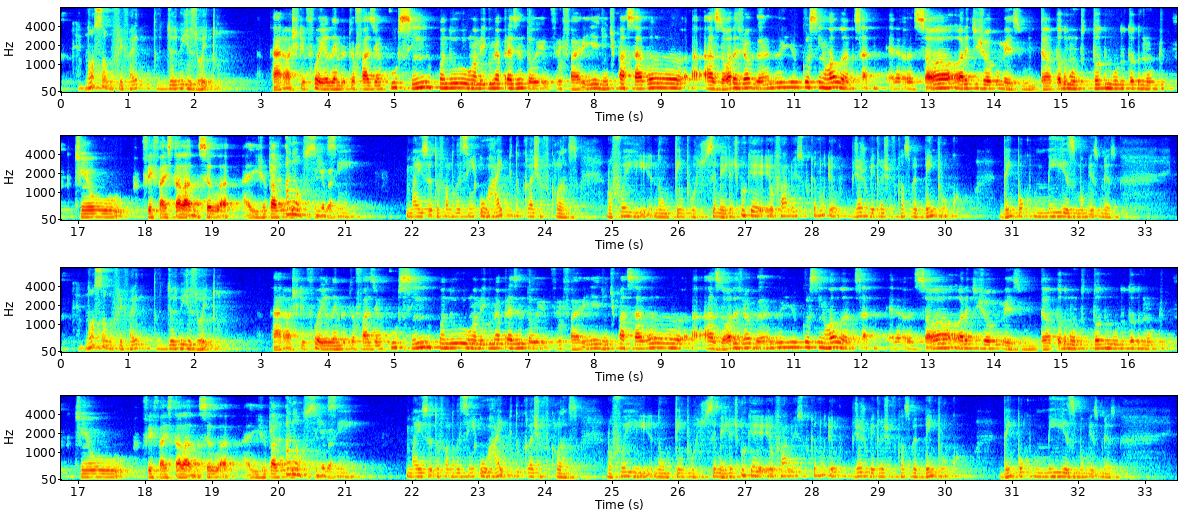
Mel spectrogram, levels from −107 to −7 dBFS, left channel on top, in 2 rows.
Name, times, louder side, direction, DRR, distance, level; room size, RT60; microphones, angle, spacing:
voice 1, 0.4-2.3 20.1-21.1 21.9-30.2 30.8-33.1, left 1 dB, 25° left, 8 dB, 1.1 m, -30 dB
voice 2, 3.2-16.6 17.0-17.7 18.0-20.3 20.7-20.9, left 4 dB, 55° left, 13 dB, 0.8 m, -23 dB
17.0 x 8.1 x 8.2 m, 1.4 s
head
